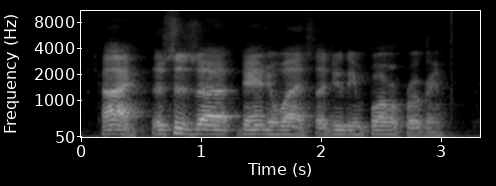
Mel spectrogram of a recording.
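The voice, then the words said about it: Imitates another person's voice. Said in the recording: “do your impression of me ... Not bad.”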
